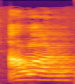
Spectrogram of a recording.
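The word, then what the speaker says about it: hour: এ ব্যবহার করবেন, কিন্তু যদি এইচ না উচ্চারণ অনেস্ট আওয়ার এরকম উচ্চারণ হইত তাহলে আমরা কি বসাইতাম, ওর জন্য এন বসাইতাম।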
